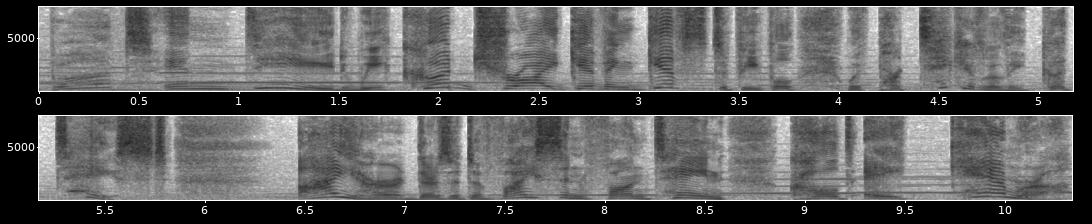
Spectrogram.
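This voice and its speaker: Proper, showy theater boss, swoopy tone, music behind. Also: male voice, high voice, very animated, measured pace. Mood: earnest. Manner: formal, declamatory. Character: older man, theater troupe master, dignified and stern. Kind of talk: video game voice acting. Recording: game audio with music behind.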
